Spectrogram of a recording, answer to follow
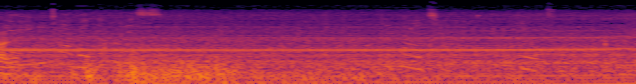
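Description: A Honda Activa scooter's engine idling steadily, a low rumble under a constant whine that creeps slightly up in pitch.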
